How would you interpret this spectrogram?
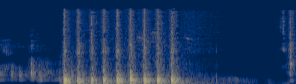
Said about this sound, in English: Better knock on the door instead of calling out.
